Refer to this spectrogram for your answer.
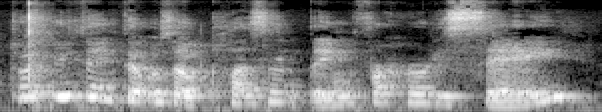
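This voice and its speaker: Woman reading as a earnest young farm girl, lively pitch. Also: fast, distant mic, slight background noise. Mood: earnest, proud. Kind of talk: children's storybook read aloud.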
